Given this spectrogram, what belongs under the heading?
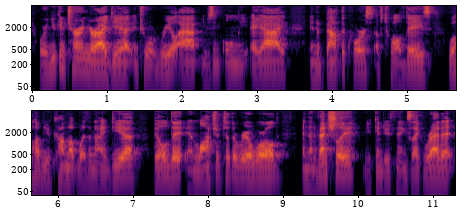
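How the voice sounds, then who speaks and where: A young man hosting a casual screen-share tutorial, explaining each step in an upbeat, relaxed way. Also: mid-range voice. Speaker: host.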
